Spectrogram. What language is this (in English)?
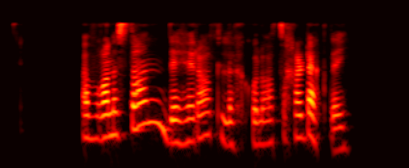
Pashto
